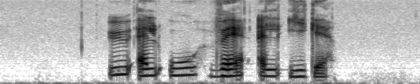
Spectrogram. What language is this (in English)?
Norwegian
